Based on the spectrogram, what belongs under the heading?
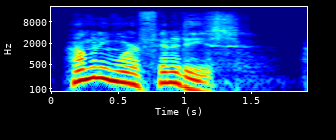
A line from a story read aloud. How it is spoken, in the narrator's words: Hermona sighed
